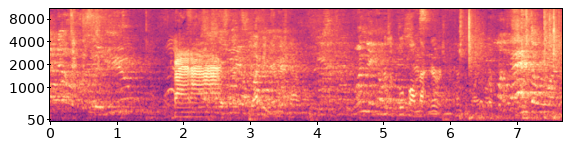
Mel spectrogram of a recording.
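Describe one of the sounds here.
Children shout and chatter in a large echoing gym.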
